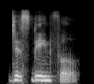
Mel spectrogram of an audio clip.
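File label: "disdainful", Indian English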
